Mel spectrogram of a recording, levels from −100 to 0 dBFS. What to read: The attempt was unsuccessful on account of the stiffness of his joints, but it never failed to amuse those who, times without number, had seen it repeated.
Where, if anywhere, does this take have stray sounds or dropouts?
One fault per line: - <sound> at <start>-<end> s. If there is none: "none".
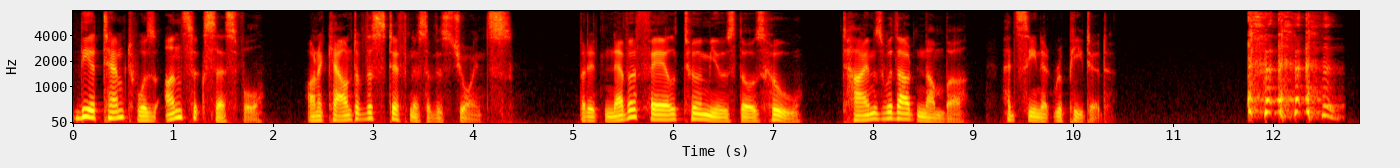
- cough at 11.7-12.7 s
